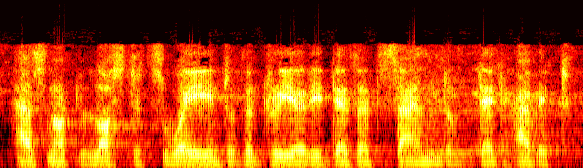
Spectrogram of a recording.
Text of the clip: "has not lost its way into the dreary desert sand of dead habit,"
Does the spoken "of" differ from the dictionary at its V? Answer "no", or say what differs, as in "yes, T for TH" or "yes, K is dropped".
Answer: no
